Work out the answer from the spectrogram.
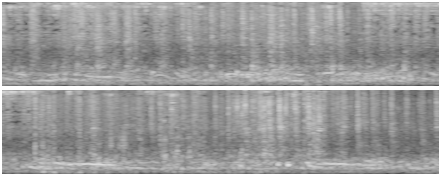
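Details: Pakistani house pigeons coo in a low, warbling chorus; a few drawn-out rolling notes stand out above the flock's constant murmur and scattered clatter.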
